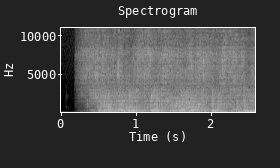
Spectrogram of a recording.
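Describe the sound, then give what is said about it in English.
A recording of thunder and rain from the Great Plains, played in the Hall of North American Indian at the Peabody Museum: thunder rumbles low and steady over a wash of rain, swelling in after a brief quiet start and holding loud and continuous throughout, with no voices. “Enter the Hall of North American Indian at the Peabody Museum, and you're greeted by a recording of thunder and rain from the Great Plains.”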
